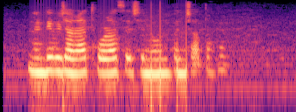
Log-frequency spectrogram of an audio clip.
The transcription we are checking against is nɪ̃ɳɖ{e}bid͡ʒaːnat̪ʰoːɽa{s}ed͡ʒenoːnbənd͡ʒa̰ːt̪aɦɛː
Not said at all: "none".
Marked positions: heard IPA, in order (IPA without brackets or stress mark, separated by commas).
i, s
